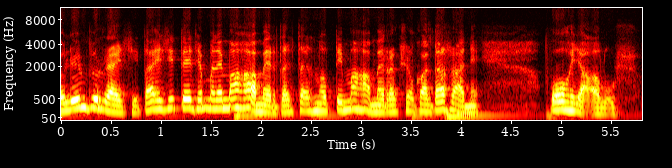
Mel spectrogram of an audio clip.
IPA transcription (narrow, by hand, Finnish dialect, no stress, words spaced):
olʲ ympyræˑisˑiː tɑhis sitːe semːonʲe mɑhɑmertɑ sitæ sɑnotːiːm mɑhɑmerːɑks jokɑ olʲ tɑsɑnʲe pohjɑɑlus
